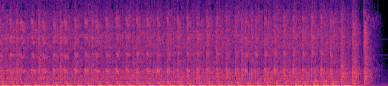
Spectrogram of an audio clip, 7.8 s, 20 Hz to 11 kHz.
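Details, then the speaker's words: Turbo S after head studs and injectors were fitted, timing checked. Steady cranking at about 2.5 turns per second for seven seconds without catching. Owner suspects the fuel pump is in backwards and not building pressure: crank no start. "it doesn't sound like it's building any pressure because the engine sounds like it wants to start but it sounds like it's only wanting to start"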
